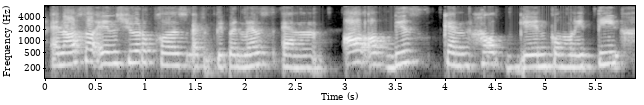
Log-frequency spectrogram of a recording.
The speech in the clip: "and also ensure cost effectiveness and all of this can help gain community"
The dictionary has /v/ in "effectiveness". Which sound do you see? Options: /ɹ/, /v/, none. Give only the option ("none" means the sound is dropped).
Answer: none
